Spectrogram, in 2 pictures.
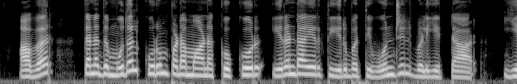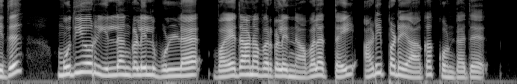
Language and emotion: Tamil, neutral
